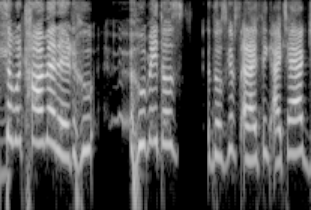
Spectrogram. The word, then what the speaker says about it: GIF: So it's a hard G. Okay, so it is GIF.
